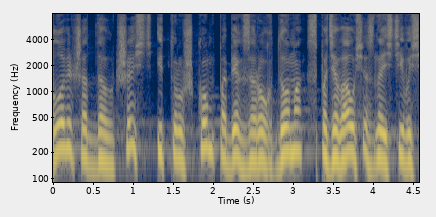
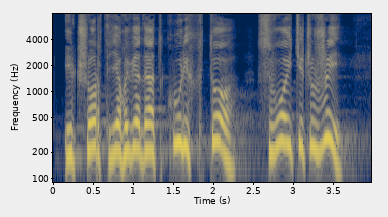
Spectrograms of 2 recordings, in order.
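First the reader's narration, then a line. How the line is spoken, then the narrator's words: Shouted after someone. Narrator (Belarusian): крыкнуў яму капітан удагон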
